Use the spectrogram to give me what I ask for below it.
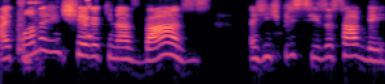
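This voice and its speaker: A bright, sharp tone at a moderate pace, with ordinary pitch variation and a dry, close sound with no echo. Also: woman. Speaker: teacher. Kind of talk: online lecture.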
